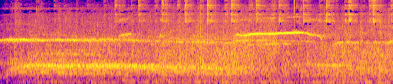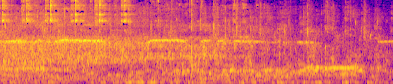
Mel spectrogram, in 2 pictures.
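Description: A large audience claps loudly and continuously, a dense steady roar of hands with faint whistles and crowd noise mixed in, easing only slightly toward the end.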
